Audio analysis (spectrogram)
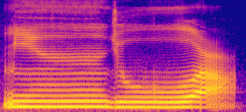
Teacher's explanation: aynda taqalib hamza borga o'xshatib qo'ymasdan ozgina ichkariroqdan aytib to'xtash kerak.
